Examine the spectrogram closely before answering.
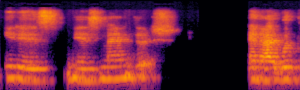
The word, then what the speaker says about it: Mendes: Mendes." And I would pronounce the word Mendes several times, very slowly,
